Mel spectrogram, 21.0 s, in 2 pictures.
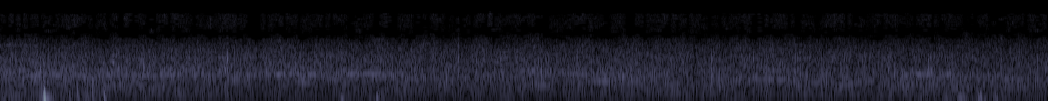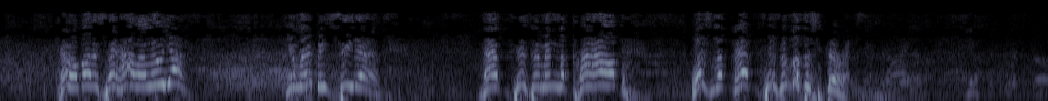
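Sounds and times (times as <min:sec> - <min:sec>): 
large group clapping: 0:00.0 - 0:16.8
speech: 0:11.4 - 0:12.4, 0:13.5 - 0:14.4, 0:15.3 - 0:16.8, 0:17.4 - 0:19.2.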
